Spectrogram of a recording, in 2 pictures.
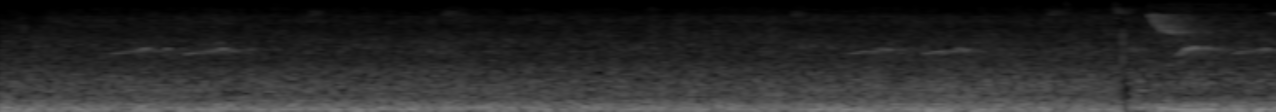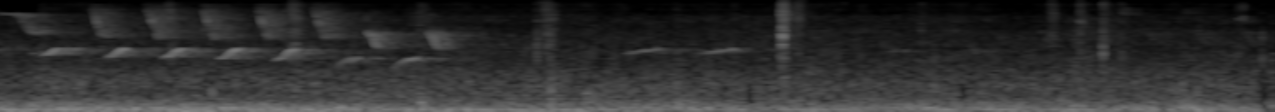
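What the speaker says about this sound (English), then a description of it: "Hear the birds." Faint birds chirping in a quiet outdoor nature preserve in Allen, Texas, a short burst of quick repeated notes in the middle over a steady low background hiss.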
